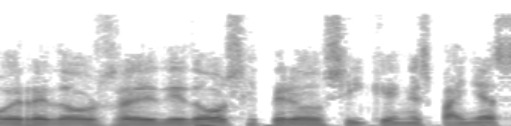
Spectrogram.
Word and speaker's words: R2-D2: R2-D2, en inglés.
